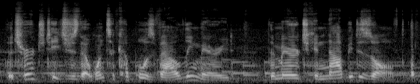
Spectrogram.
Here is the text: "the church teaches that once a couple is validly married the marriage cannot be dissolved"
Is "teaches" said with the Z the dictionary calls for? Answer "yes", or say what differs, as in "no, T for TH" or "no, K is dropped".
yes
